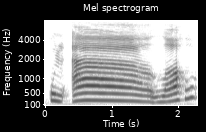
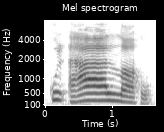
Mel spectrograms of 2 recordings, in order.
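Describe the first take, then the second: First: The opening vowel is held long, six counts. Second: The opening vowel is held short, two counts. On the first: "again with six" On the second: "just for two counts"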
